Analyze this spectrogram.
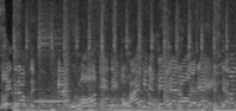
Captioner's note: beep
